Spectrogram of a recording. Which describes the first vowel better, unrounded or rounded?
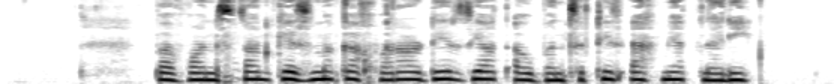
unrounded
